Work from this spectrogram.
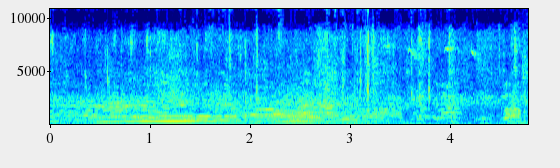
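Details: Raging cattle: a long, steady, low moo holds level for about two seconds and then fades into a softer trailing call, with faint background murmur throughout.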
